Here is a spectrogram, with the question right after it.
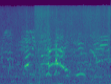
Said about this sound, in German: Oh, ich höre Plätschern im Hintergrund. Kinder laufen hin und her, lautes Geschrei. Etwas fällt ins Wasser, jemand springt ins Wasser.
